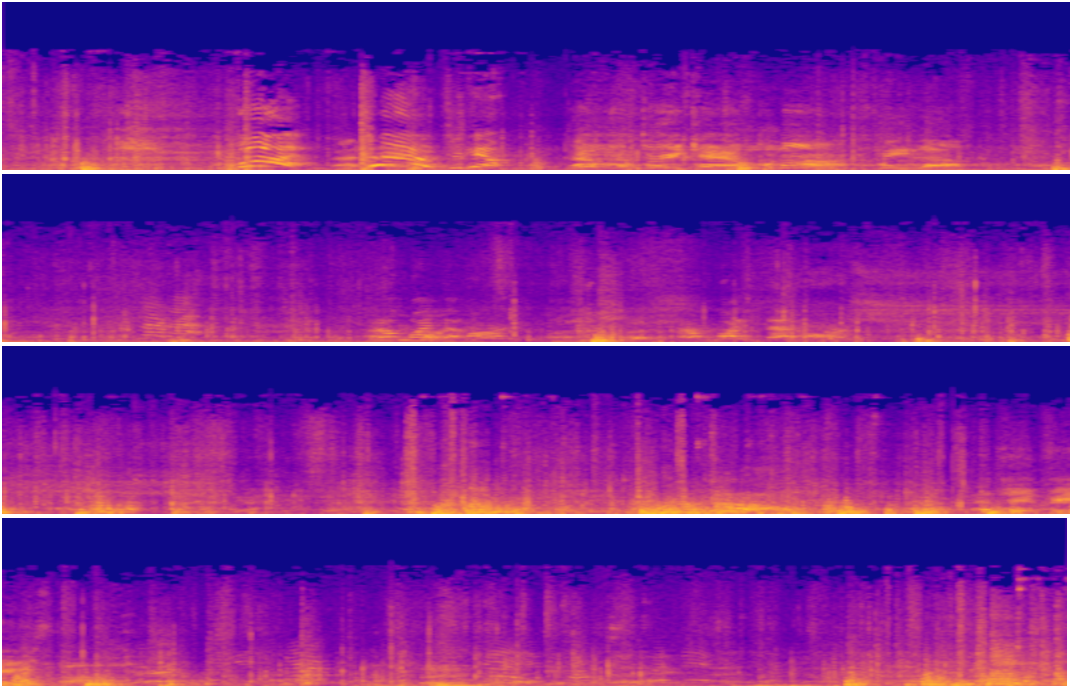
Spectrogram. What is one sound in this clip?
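A few men shout and call out nearby in an echoing hall.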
